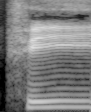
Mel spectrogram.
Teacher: ফাটা টান হবে, কিন্তু হাটা শুধুমাত্র জের হারাকাত এটা টান হবে না, কিরকম, ফিহি, এরকম।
